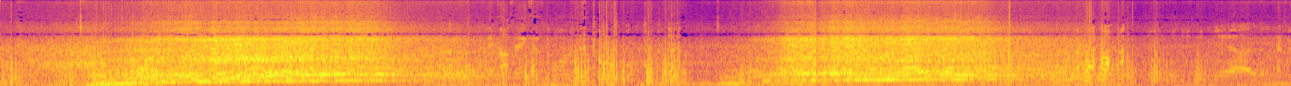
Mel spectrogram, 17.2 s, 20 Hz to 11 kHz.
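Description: BMW 530i engine accelerating hard twice in a tunnel: each time the note climbs quickly, keeps rising for a few seconds, then drops away as the throttle is lifted.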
